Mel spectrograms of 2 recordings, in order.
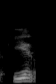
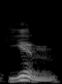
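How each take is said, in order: First: «¿quién?» short and exclaimed; as an exclamation. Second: «¿Quién?» asked as a real question. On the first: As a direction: cry out «¿quién?» in surprise. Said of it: "o una exclamación". («¿quién?» como exclamación) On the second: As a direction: ask «¿Quién?» as if wanting an answer. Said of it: "como si fuera una pregunta". («¿Quién?» como pregunta) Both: Shown as a demonstration.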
